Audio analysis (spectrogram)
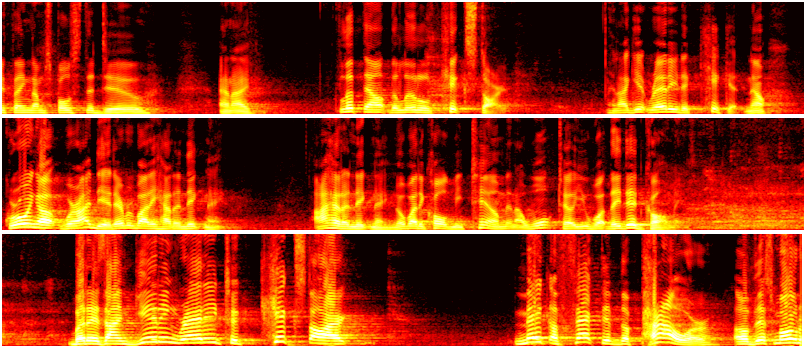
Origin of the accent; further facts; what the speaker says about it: Earls, South Carolina, United States; I grew up out in Earls, little farm, South Carolina.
